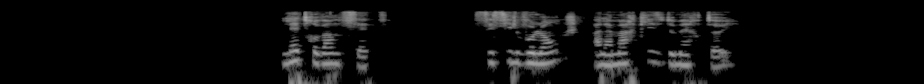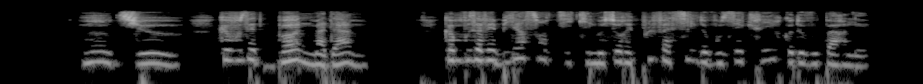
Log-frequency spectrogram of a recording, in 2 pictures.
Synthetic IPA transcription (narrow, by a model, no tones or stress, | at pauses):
lɛt̪χəvɛ̃t̪sɛt̪ | sesilvɔlɑ̃ʒalamaʁkʲizd̪əmɛʁt̪œj | mɔ̃d̪jøkəvuzɛt̪̚bɔnmad̪am | kɔmvuzavebjɛ̃sɑ̃t̪ikʲilməsəʁɛplyfasild̪əvuzekχiʁkəd̪əvupaʁle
